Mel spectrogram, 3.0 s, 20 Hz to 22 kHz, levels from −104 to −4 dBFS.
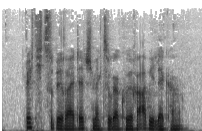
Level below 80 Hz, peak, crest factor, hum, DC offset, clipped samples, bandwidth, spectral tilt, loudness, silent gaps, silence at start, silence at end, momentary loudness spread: -36 dBFS; 0 dBFS; 14 dB; none; under 0.1%; under 0.1%; 16.5 kHz; -6 dB/octave; -16 LUFS; none; 0.4 s; 0.15 s; 7 LU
